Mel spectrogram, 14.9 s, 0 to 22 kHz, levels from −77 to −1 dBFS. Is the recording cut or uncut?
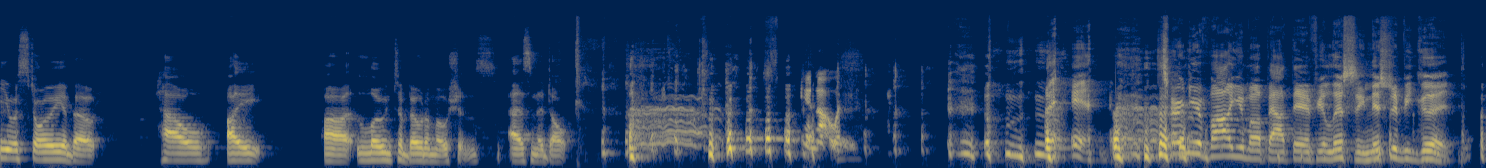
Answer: uncut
